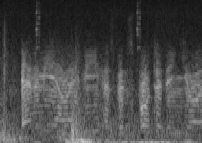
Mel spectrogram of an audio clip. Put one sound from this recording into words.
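A rifle fires sharp shots close by.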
